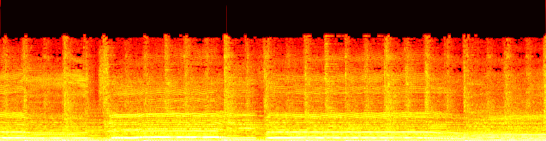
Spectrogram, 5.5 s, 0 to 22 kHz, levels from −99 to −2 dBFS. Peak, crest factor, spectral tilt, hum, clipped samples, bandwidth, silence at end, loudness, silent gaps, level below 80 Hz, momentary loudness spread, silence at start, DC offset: 0 dBFS; 8 dB; -5 dB/octave; none; under 0.1%; 17 kHz; 0 s; -9 LUFS; none; -18 dBFS; 4 LU; 0 s; under 0.1%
